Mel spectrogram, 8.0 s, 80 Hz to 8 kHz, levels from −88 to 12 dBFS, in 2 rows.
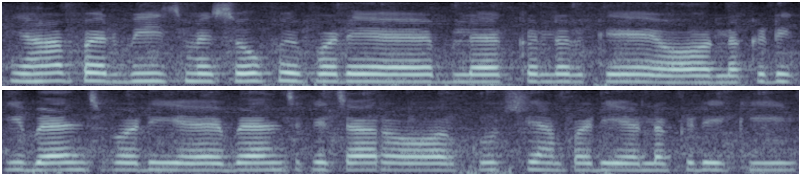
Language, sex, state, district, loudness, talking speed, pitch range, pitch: Hindi, female, Rajasthan, Bikaner, -14 LUFS, 190 wpm, 240-255 Hz, 245 Hz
